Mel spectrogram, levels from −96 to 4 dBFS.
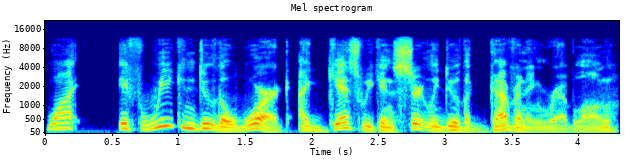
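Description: No technical faults can be heard anywhere in the recording.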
